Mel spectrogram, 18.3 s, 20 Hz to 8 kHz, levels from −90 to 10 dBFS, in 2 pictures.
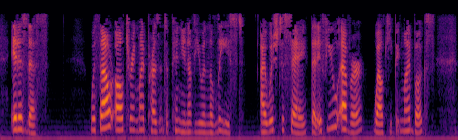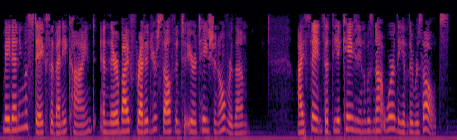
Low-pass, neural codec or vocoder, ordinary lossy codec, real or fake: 7.2 kHz; codec, 24 kHz, 0.9 kbps, WavTokenizer, small release; MP3, 24 kbps; fake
